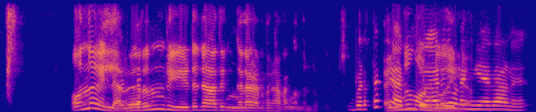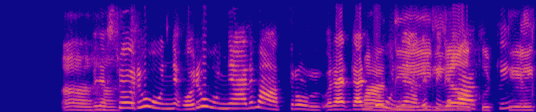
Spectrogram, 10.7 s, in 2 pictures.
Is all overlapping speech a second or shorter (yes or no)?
yes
